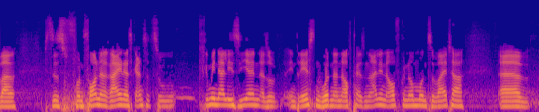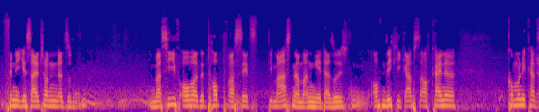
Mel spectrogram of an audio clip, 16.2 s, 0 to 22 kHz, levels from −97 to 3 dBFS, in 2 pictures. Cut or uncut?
uncut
